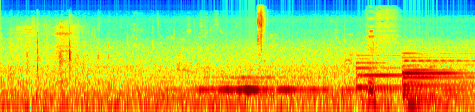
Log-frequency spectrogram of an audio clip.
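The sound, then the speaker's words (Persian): A camera shutter fires as a photo is taken, a brief sharp click standing out from a low background hum, while people talk. “یه عکس میگیرید؟ بله حتما. خیلی ممنون. فقط کافیه این دکمه رو فشار بدیم.”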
